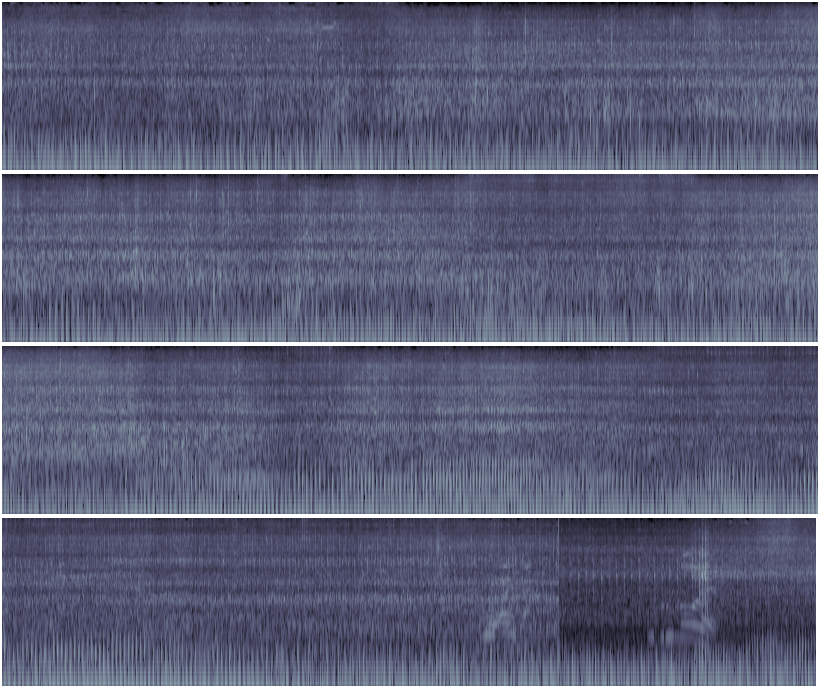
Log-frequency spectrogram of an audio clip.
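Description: Dirt bike engine running steadily, loud and low-pitched.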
